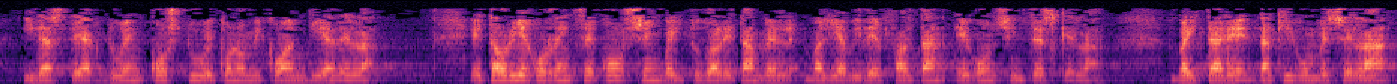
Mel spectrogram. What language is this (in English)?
Basque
